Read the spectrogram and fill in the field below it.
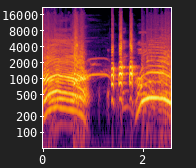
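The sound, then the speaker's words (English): A person imitates Ferdinand the bull mooing, with two long, low, drawn-out moos. A few short breathy chuckles fall between them. “Ferdinand.”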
